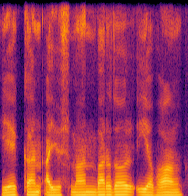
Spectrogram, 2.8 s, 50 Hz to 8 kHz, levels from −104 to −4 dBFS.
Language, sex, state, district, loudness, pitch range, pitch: Chakma, male, Tripura, Dhalai, -18 LUFS, 110-115 Hz, 115 Hz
